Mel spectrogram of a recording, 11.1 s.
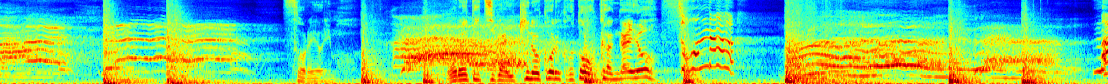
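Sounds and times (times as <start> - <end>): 
lion battering against a door: 1.0 - 2.5, 3.6 - 11.0
speech: 3.0 - 7.2.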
